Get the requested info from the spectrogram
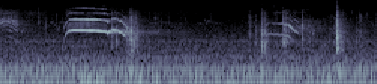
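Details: Elk bulls in Canada's Rockies sparring in play during late January after the rut; one long, loud squealing mew with rich overtones, a pause, then two shorter bent squeals, with knocks and a low background rumble.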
